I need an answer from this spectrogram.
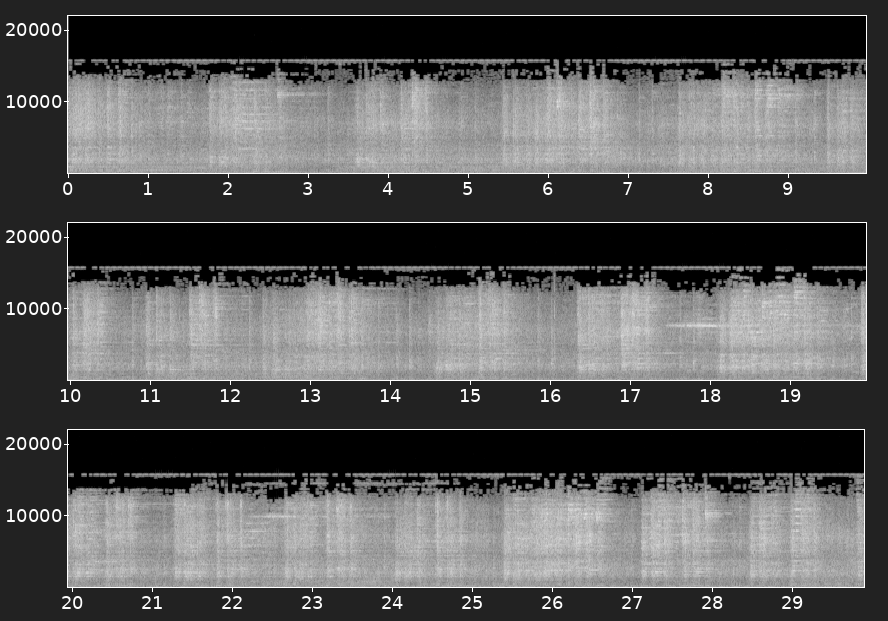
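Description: CSX double-stack intermodal freight train rolling past, its steel wheels clacking over the rail joints in a continuous irregular stream over a steady rumble.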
